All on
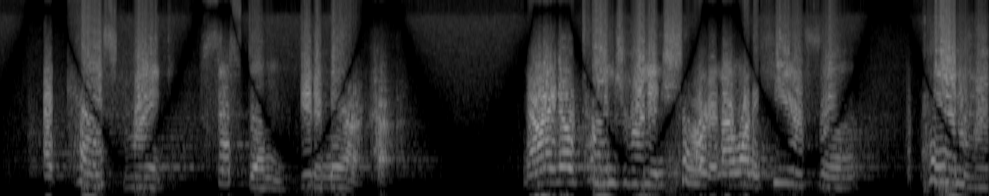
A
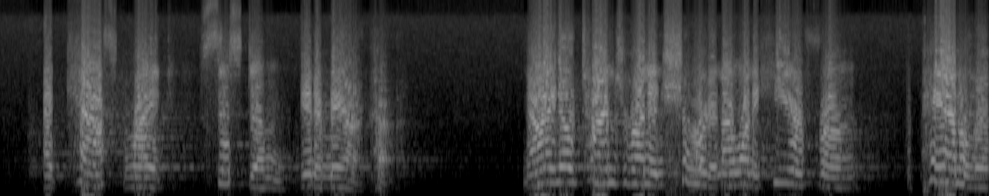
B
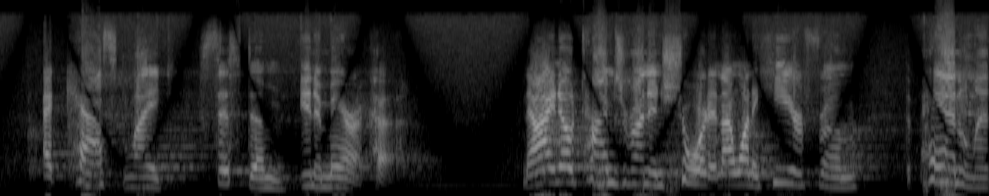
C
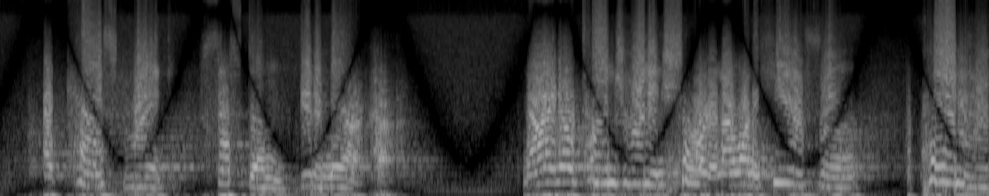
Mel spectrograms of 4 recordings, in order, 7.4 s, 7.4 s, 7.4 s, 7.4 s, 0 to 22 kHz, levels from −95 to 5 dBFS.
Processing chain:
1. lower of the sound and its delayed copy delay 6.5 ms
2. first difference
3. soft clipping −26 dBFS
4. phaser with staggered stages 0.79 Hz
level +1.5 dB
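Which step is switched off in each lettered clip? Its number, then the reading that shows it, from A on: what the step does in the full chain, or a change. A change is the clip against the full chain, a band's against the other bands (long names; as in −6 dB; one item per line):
4, change in crest factor −7.0 dB
1, 8 kHz band −4.5 dB
2, 250 Hz band +17.5 dB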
